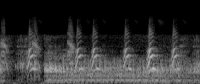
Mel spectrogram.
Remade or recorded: recorded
